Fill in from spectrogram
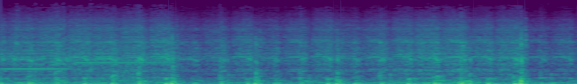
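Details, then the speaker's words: Ford Ranger, likely mud-bogged and possibly hydrolocked, with no coolant in the radiator or overflow. On a fresh battery and starting fluid it gives ragged, uneven chuffing and thumps, stumbling badly and sounding very odd. Poor compression or a dead engine is suspected. "it uh it sounds very odd sounds like a uh like a machine off of Dr Seuss"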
